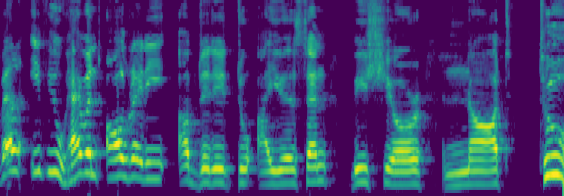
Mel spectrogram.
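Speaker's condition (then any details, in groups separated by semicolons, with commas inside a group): No condition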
